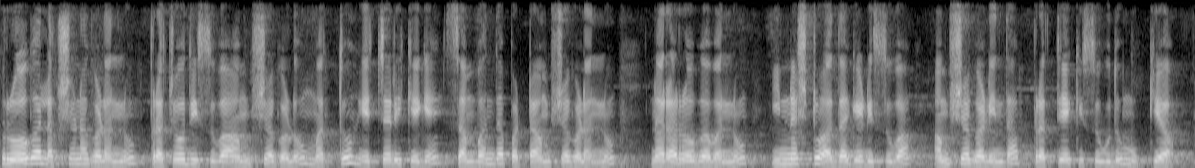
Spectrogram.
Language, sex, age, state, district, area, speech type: Kannada, female, 18-30, Karnataka, Chitradurga, urban, read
